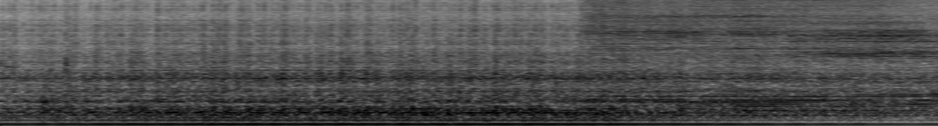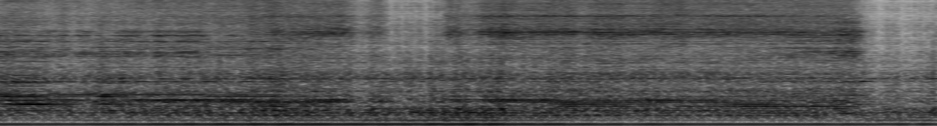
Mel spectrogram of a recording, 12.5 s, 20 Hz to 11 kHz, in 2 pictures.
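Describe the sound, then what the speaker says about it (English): A drill press on its highest speed whirs steadily with a soft wire brush scrubbing a part from a Honda NS 250 motorcycle restoration, a loud continuous abrasive hiss rising and falling throughout. "I got the drill press on the highest speed, a soft, clean wire brush"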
